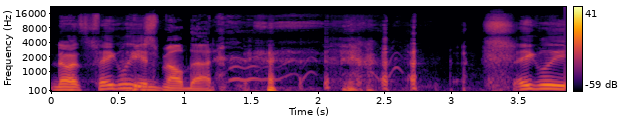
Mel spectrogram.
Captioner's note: laughs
